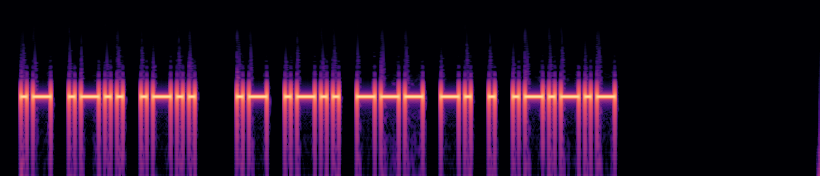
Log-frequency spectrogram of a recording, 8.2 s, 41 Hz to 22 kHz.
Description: Morse code, heard as a keyed tone, about 20 wpm, 700 Hz. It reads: ALL ALONE.
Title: Sentences from Top 1000 Words - Review Part 5 - 20wpm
